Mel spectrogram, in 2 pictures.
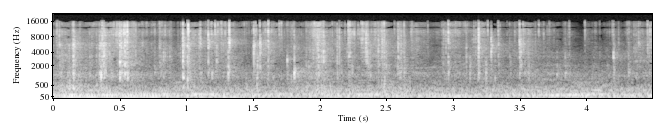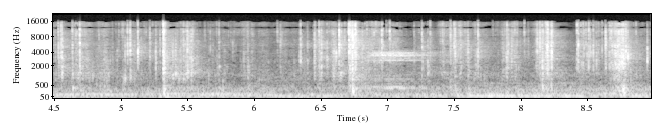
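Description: Crinkling, tearing handling noise with scattered sharp clicks and knocks as a motorcycle part is worked loose by hand and checked for tape or screws behind it.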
